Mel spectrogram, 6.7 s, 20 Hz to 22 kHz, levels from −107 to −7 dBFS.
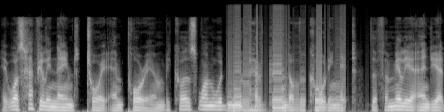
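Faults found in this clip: Robotic sound from repeated short buffers, 3.39 to 5.52 s. Speech becomes a rigid metallic buzz at 93.8 Hz, still loosely tracking the syllables. Likely cause: jitter buffer or playout underrun concealment. Fresh audio arrives too rarely, so a segment of about 10.7 ms gets replayed. Most of the real audio in that stretch is skipped. The repeat rate sets the fixed buzz pitch.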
